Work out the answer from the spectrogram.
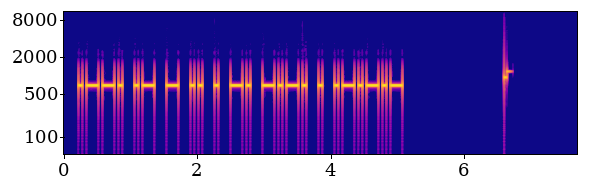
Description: Morse code, heard as a keyed tone, about 20 wpm, 700 Hz. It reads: PATIENCE.
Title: Sentences from Top 1300 Words 20wpm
